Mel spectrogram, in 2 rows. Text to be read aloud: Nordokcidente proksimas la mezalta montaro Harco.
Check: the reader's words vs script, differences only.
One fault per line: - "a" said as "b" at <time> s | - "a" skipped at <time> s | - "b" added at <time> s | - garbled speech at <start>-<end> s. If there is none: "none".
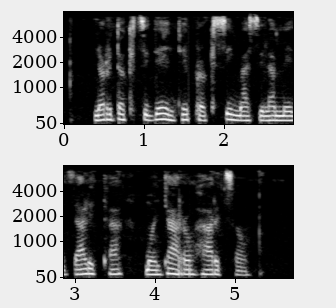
none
